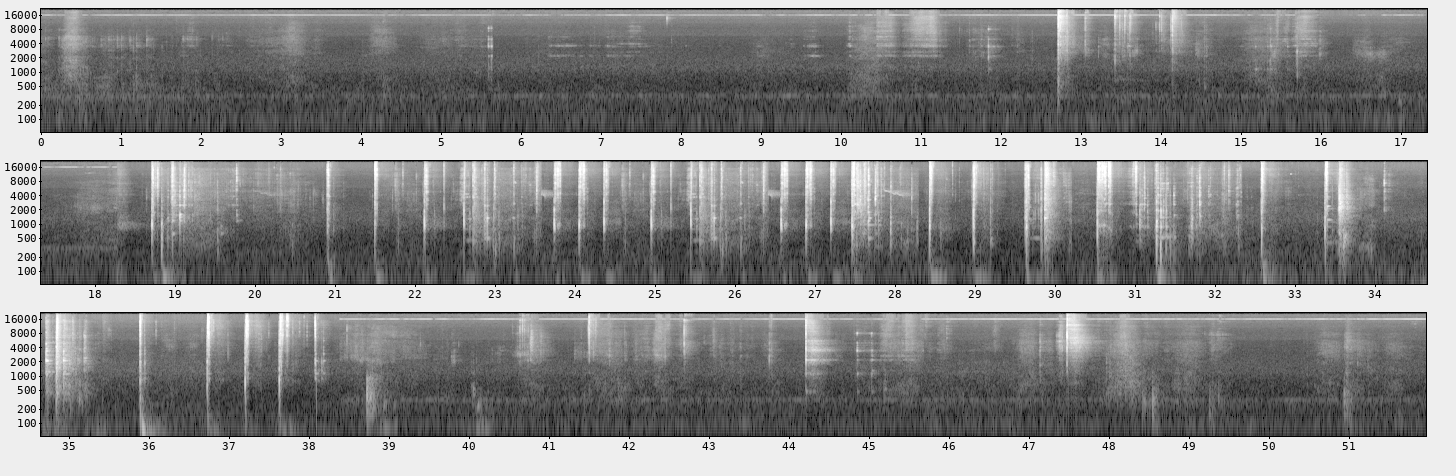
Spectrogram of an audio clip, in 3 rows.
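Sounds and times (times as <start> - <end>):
camping gear clicking and clinking: 18.3 - 38.3.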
